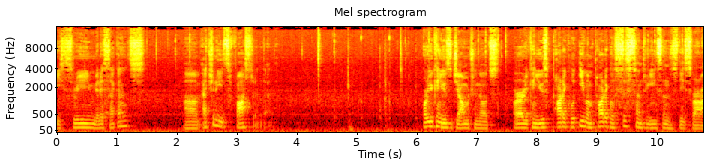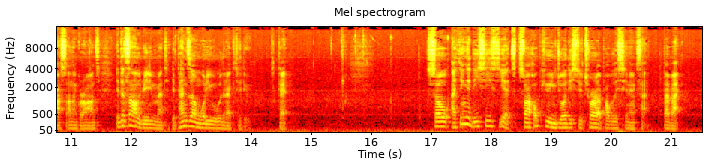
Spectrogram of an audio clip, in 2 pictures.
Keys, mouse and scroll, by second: 2.1 click, 2.6-5.2 drag, 5.2-6.3 ctrl+middle drag, 6.3 click, 7.1 click, 7.5 click, 9.9 click, 10.5 click, 11.4 click, 12.8-16.0 drag, 16.4-20.4 middle drag.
